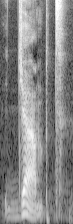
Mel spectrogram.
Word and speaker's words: jumped: y cómo lo pronuncio jumped s termina en sonido de T jumped muy bien Ahora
